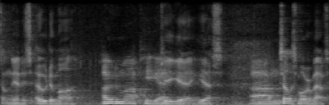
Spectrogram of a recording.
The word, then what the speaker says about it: Audemars Piguet: on Mars PJ very good but you don't pronounce the S on the others Odom an Audemars Piguet yes tell us more about it it's the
